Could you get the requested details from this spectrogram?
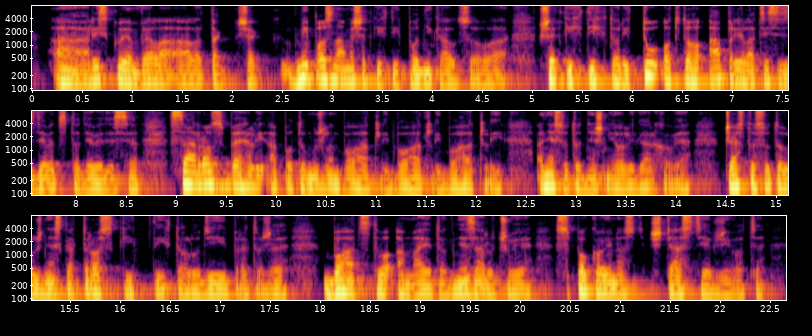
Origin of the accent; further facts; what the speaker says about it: Slovakia; Som Slovák. Mám slovenské korene, bol som a som hrdý na svoju vlast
